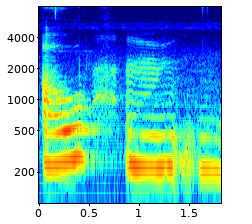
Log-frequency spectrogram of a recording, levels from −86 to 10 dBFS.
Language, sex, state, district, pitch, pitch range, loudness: Chhattisgarhi, female, Chhattisgarh, Sukma, 240 Hz, 225-250 Hz, -18 LUFS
